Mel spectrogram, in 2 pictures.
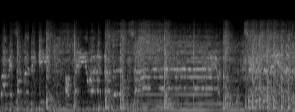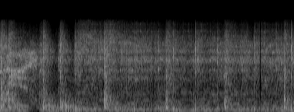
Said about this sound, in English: Okay, yeah, I liked that one. Yeah, that was like. That was like new metal-ish with a bit of pop punk, kind of.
